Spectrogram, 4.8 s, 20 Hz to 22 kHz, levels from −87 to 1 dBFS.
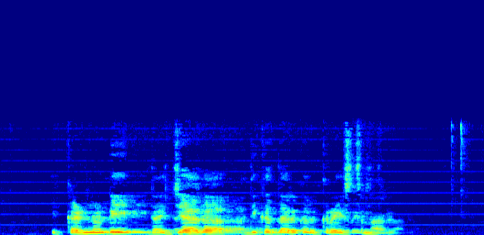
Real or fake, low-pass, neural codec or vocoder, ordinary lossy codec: real; 10.8 kHz; none; AAC, 64 kbps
